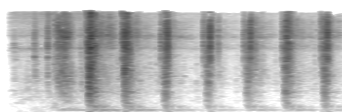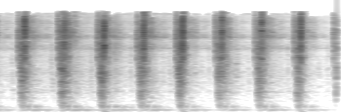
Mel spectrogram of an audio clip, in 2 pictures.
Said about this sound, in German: Mehrmals pro Sekunde schlagen große, schwere Hämmer auf ein kleines, in Leder eingebundenes Paket, die sogenannte Quetsche, ein.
